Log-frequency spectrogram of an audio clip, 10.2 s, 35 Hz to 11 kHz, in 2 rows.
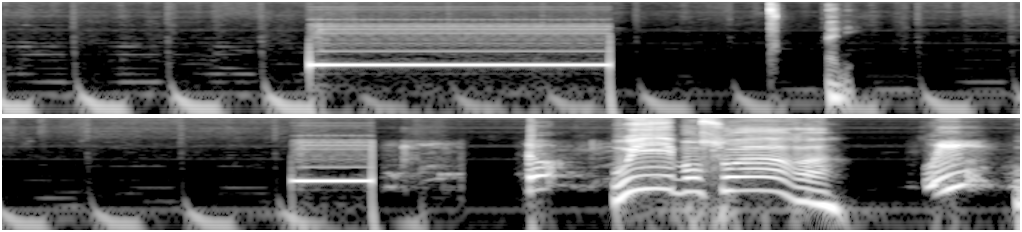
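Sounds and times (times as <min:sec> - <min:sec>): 
telephone line tone while a number is being called: 0:01.6 - 0:03.1, 0:06.6 - 0:07.0
speech: 0:08.2 - 0:10.1.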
